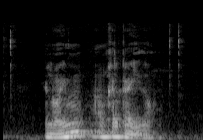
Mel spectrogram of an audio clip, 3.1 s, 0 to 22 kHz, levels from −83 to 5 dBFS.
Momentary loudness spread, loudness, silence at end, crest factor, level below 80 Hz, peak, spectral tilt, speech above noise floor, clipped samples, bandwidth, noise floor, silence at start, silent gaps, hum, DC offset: 23 LU; -22 LUFS; 0.65 s; 16 dB; -36 dBFS; -8 dBFS; -7.5 dB/octave; 34 dB; under 0.1%; 9.6 kHz; -55 dBFS; 0.65 s; none; none; under 0.1%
